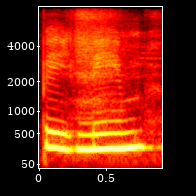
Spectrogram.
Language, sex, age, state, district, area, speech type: Goan Konkani, female, 18-30, Goa, Murmgao, urban, spontaneous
